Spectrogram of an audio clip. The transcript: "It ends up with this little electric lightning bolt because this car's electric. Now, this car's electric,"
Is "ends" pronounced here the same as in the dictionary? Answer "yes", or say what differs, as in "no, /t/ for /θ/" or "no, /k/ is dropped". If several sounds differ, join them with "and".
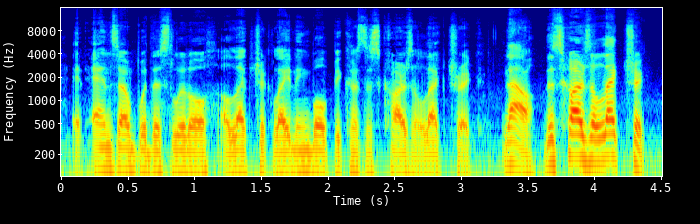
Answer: yes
